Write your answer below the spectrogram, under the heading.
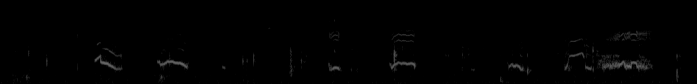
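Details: Rescued pregnant foster cat Harlequin giving birth to six kittens indoors; thin, high mews come in short bursts, about eight over seven seconds, some bending up then down, others flat, with soft rustling between them in a quiet room.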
